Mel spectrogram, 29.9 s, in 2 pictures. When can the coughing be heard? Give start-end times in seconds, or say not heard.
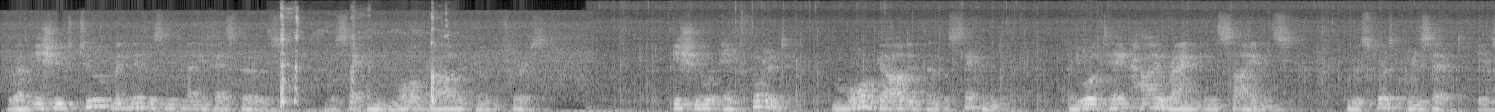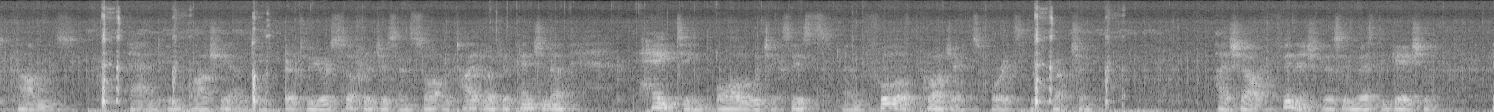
2.6-4.6, 15.8-17.8, 25.1-26.6.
